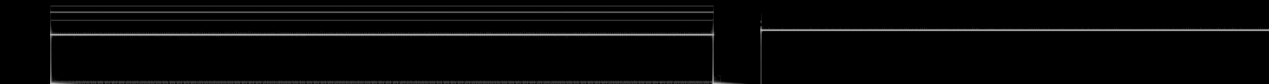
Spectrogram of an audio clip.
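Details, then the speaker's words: Tinnitus simulation: steady high-pitched ringing tones imitating tinnitus, heard with no outside source; tinnitus can also sound like buzzing, humming, clicking or hissing. "Tinus is a condition where you hear sounds that aren't caused by anything external. Instead, the sound seems to come from inside your ears or your head. And it is not always just ringing. It can sound like buzzing, humming, clicking, or hissing sounds."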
